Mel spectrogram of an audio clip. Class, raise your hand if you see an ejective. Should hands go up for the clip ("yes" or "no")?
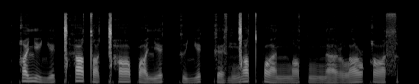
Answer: no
